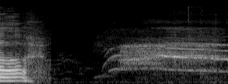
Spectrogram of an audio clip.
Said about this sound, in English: you can hear the noise of a child in the background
